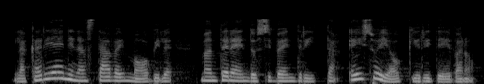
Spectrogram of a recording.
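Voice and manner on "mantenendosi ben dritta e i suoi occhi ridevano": plain reading voice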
